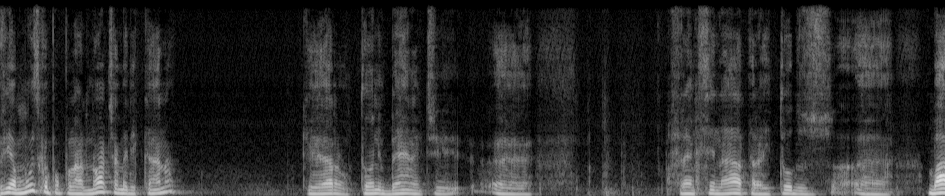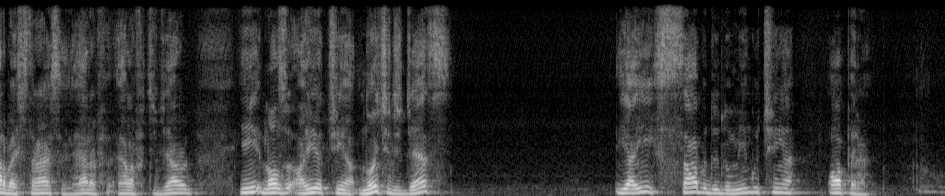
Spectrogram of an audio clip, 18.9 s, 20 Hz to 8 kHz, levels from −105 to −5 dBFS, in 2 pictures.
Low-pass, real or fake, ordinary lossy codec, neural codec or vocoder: none; fake; none; codec, 16 kHz, 16 kbps, FunCodec, trained on Chinese and English, 50 frames a second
